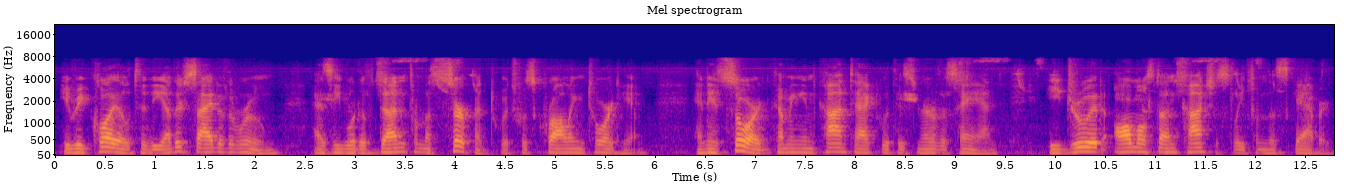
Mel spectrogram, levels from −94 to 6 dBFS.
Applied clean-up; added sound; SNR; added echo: neural separator model SepFormer DNS4.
